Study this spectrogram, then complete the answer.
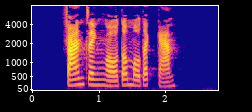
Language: Cantonese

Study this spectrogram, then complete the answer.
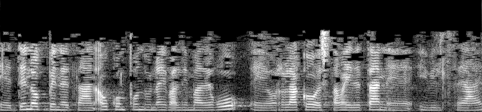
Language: Basque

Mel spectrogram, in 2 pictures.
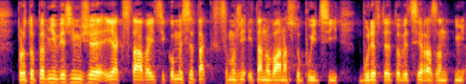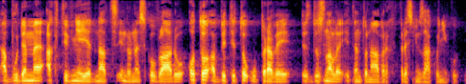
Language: Czech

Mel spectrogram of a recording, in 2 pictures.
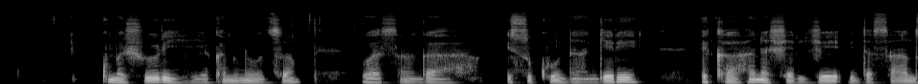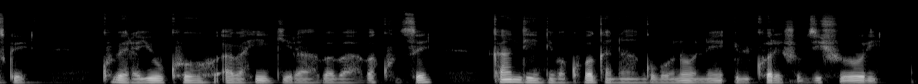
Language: Rundi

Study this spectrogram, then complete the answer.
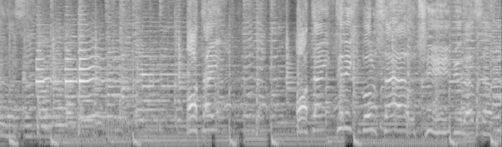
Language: Arabic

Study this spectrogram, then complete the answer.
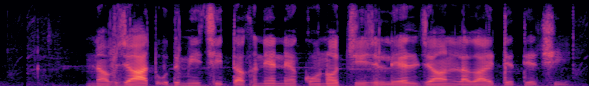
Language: Maithili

